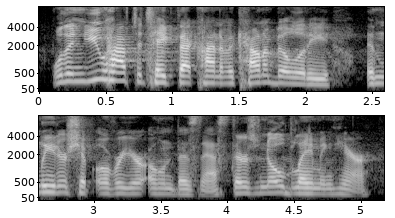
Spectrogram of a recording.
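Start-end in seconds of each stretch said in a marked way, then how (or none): none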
